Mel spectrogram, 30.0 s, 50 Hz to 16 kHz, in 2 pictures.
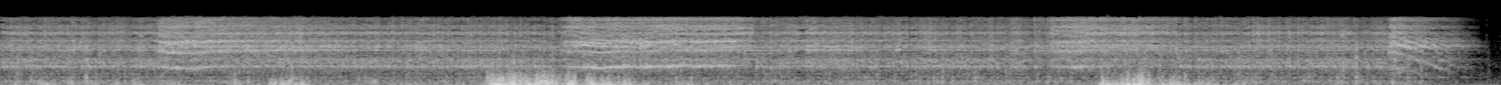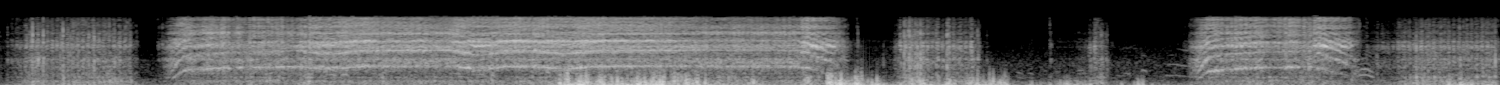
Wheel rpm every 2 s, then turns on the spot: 230, 230, 230, 220, 230, 230, 230, 40, 120, 220, 230, 150, 20, 80, 60.
24-26 28-30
